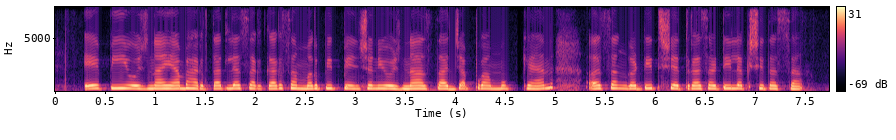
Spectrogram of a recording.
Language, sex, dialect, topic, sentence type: Marathi, female, Southern Konkan, banking, statement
